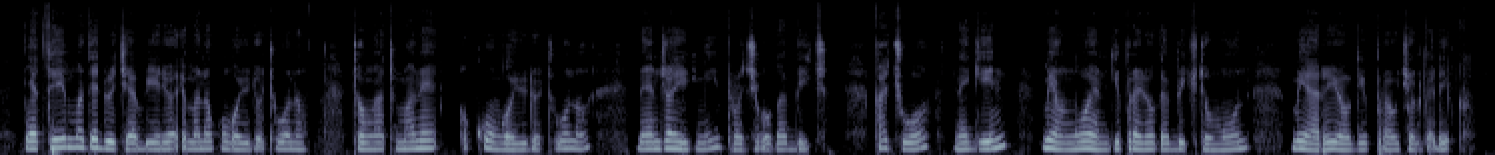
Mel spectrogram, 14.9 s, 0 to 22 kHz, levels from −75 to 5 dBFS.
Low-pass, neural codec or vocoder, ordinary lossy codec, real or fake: none; codec, 44.1 kHz, 3.4 kbps, Pupu-Codec; none; fake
